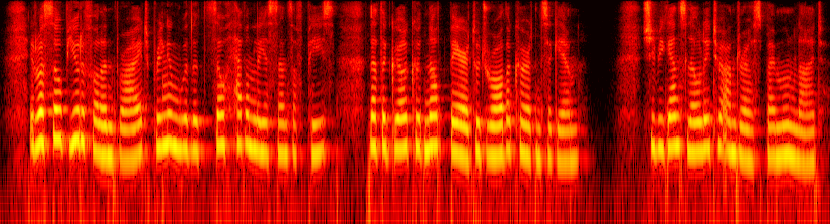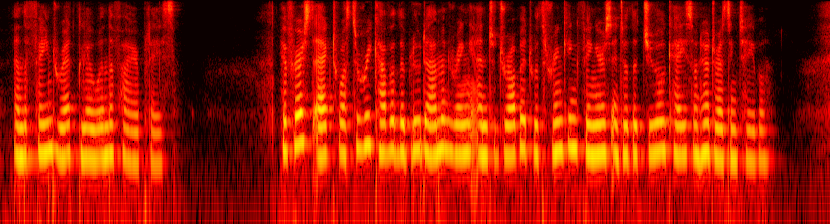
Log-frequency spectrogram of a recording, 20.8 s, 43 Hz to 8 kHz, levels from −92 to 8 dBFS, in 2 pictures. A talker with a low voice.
No: high, 225 Hz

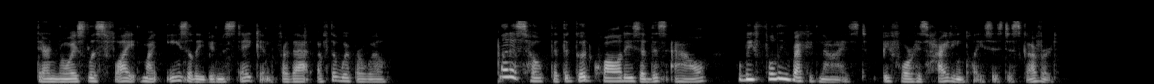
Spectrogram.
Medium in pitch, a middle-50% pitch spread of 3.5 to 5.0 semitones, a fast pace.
No: medium, 145 Hz; average, 4.1 semitones; average, 165 wpm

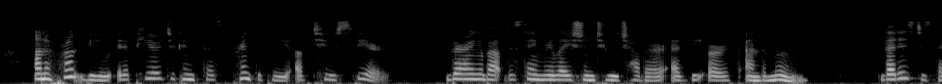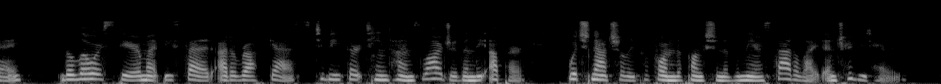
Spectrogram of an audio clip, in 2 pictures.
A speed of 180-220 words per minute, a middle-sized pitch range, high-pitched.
Yes: average, 190 wpm; average, 3.5 semitones; high, 205 Hz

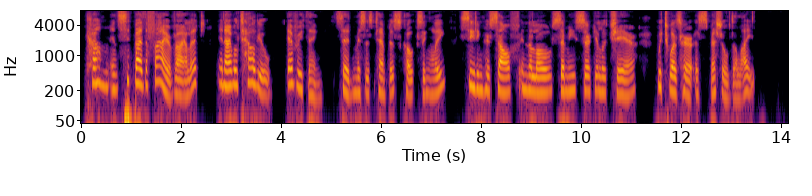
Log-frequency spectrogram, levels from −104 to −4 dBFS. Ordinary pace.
No: slow, 125 wpm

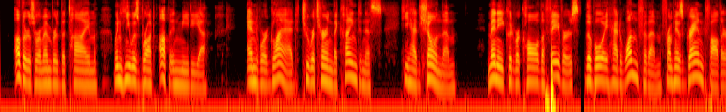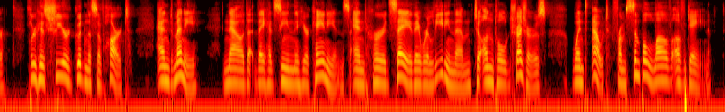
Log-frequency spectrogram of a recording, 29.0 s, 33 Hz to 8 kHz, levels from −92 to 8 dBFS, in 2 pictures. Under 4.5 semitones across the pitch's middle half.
Yes: average, 3.8 semitones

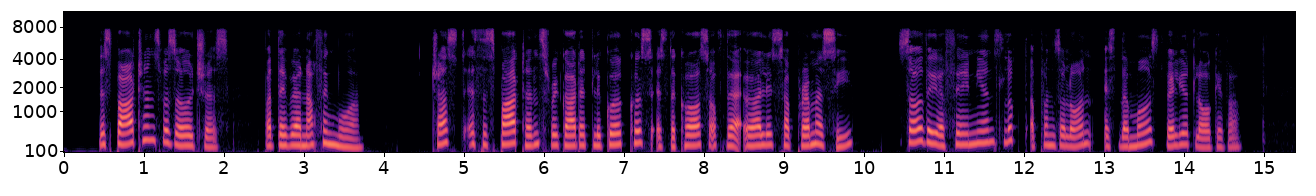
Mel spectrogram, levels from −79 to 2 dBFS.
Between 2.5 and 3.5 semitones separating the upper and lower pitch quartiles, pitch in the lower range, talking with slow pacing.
No: average, 2.8 semitones; high, 195 Hz; slow, 130 wpm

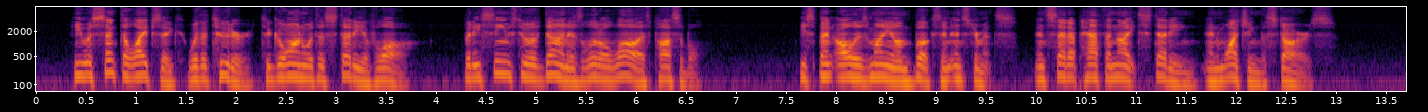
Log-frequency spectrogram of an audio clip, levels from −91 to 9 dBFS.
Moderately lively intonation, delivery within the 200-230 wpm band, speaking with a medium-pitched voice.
Yes: average, 4.3 semitones; fast, 205 wpm; medium, 145 Hz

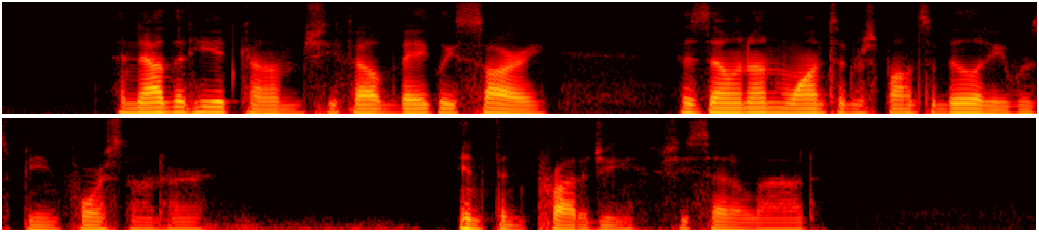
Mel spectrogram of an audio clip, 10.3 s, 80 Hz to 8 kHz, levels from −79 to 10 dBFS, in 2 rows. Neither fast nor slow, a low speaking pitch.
Yes: average, 145 wpm; low, 110 Hz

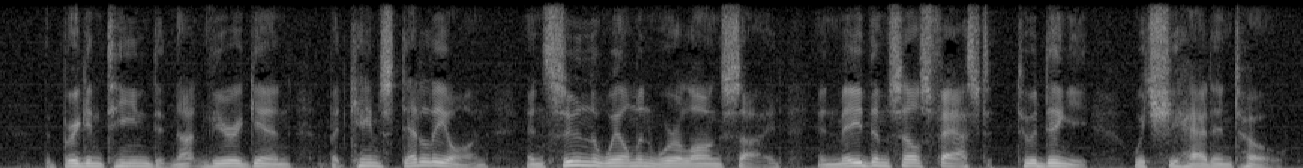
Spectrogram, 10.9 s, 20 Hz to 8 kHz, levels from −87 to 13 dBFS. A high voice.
No: low, 125 Hz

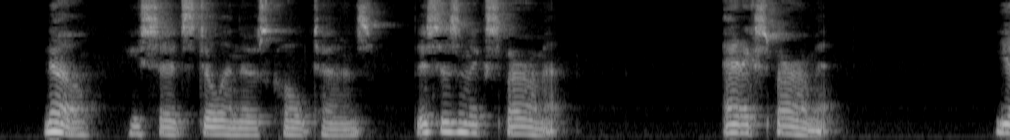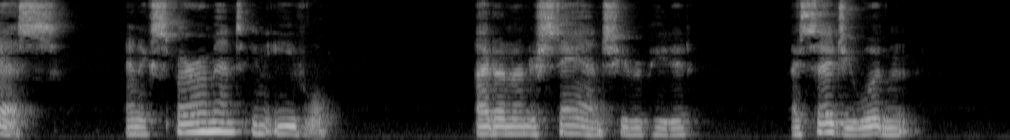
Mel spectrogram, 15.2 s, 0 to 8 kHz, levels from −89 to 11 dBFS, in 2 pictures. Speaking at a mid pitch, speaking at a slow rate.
Yes: medium, 155 Hz; slow, 110 wpm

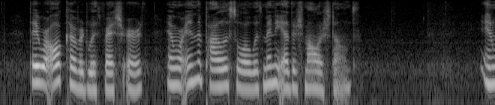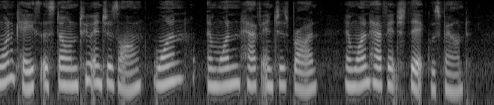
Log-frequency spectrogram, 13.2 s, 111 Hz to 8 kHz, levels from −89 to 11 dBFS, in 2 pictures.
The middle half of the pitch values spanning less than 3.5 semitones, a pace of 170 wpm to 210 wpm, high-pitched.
Yes: average, 3.1 semitones; average, 180 wpm; high, 245 Hz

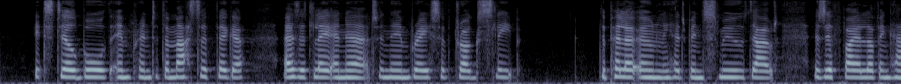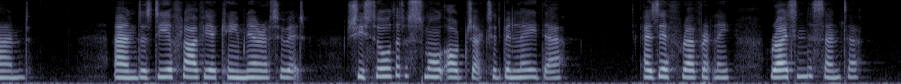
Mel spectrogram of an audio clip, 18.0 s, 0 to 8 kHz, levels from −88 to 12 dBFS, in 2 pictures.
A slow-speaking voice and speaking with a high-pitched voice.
No: average, 190 wpm; very high, 255 Hz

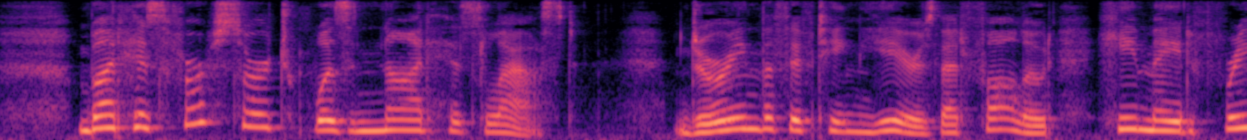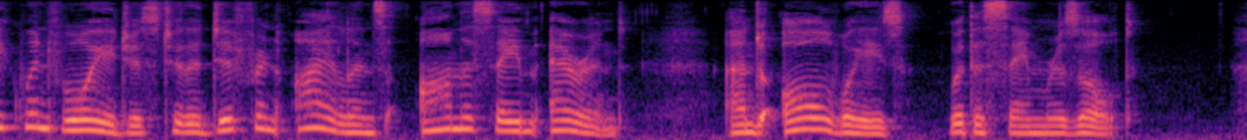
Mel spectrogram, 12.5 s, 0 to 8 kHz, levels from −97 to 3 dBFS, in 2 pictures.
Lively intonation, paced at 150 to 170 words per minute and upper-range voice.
Yes: wide, 6.0 semitones; average, 155 wpm; high, 210 Hz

